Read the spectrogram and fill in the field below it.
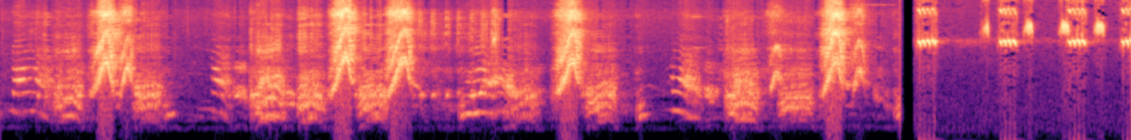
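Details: Ruffed lemur, a Madagascar endemic, uttering rough, wavering barks and wails in clusters with short gaps for about six seconds, then giving way to a fast run of high, sharp metallic ticking pulses.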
